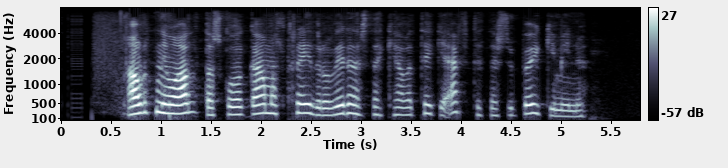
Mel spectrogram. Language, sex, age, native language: Icelandic, female, 30-39, Icelandic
